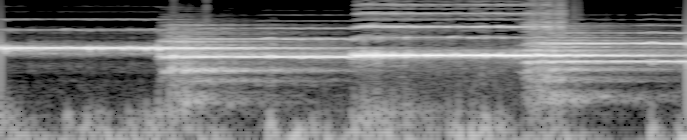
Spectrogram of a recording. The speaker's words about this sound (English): Then from the south came a sharp whistling sound.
